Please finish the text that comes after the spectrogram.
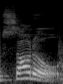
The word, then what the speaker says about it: subtle: 얘는 발음할 때 subtle이 아니고 subtle 이렇게 발음해.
